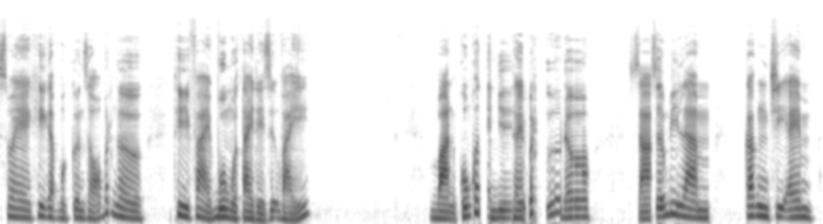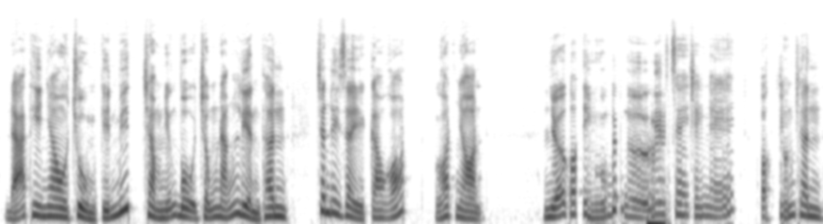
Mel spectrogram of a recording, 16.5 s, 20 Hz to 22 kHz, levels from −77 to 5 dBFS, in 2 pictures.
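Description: The clip is speech with two stretches of repeated packet loss, heard as robotic sound. The first runs from 4.79 to 7.14 s. The second runs from 13.90 to 16.24 s. In each stretch, audio data went missing again and again. Each hole was patched by stretching the last bit of sound. So the speech turns choppy, with pieces missing. The first stretch has longer holes, up to 77 ms, and about a third of it is patched. The second has shorter but denser holes, up to 42 ms, and about 43 percent is patched. Inside that second stretch, at 14.08 s, there is a single sharp click. This is most likely dropped samples. Roughly one sample went missing, so the waveform jumps straight to a later value. Too little is lost to remove any sound, but the sudden step is heard as a click.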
